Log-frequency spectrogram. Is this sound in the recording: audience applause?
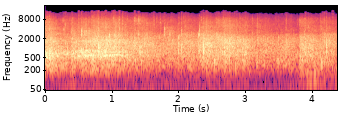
yes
